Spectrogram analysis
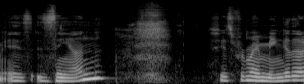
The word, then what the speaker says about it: Xan: And Zan, it's spelled with it's Xan, and it's actually short for Alexandria, which is her full name.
